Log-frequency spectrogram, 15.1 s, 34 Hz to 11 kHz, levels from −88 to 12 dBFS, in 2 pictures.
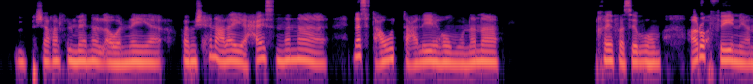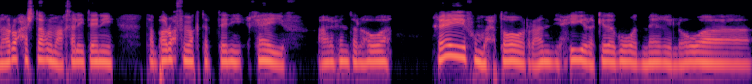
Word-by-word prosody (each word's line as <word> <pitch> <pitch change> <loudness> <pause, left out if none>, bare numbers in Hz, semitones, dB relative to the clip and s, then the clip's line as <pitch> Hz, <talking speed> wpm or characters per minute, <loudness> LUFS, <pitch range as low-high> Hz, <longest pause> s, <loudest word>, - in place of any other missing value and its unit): م 160 - -5
شغّال 170 -1 0
في - - -24
المهنة 165 0 +2
الأولانية، 155 +1 +1 0.2
فمش 165 -1 +1
هاين 235 - -3
عليّا، 165 -2 +2
حاسِس 190 0 -1
إن 170 - 0
أنا 175 -5 +1 0.3
ناس 235 0 +4
اتعوِّدت 175 +7 -1
عليهم 155 0 +1
وإن 145 +1 -2
أنا 160 -1 +2 1.0
خايف 175 -2 +1
أسيبهم، 155 0 +1 0.3
أروح 230 -1 +4
فين؟ 175 -2 +4
يعني 145 -1 -1
أروح 190 +4 +1
أشتغل 180 -1 +1
مع 150 - 0
خالي 160 +4 -2
تاني، 160 -1 0 0.3
طَب 155 - -7
أروح 185 +2 +3
في 180 - -3
مكتب 160 -1 -2
تاني؟ 165 -1 -2
خايف، 160 -6 -1 0.2
عارف 155 +2 -4
أنت 165 -1 -2
اللي 150 0 -3
هو 160 0 +1 0.5
خايف 220 0 +5
ومحتار، 155 -1 0
عندي 150 0 -3
حيرة 170 -1 0
كده 160 +1 -1
جوّه 160 -1 -1
دماغي 150 +1 -2
اللي 140 +1 -6
هو 150 -2 0
160 Hz, 180 wpm, -24 LUFS, 150-170 Hz, 1.0 s, خايف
